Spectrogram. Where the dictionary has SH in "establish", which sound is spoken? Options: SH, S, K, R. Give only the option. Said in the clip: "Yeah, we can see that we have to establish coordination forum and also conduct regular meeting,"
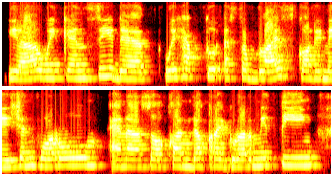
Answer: S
